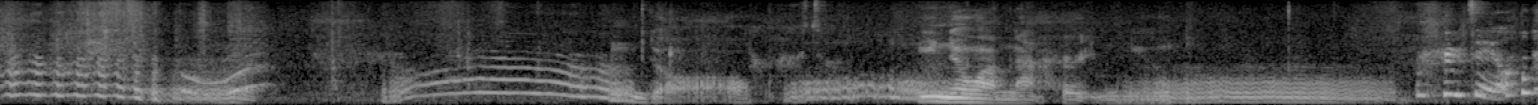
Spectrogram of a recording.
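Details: Star, a pet cat, growls while being picked up and held by her owner's dad; long drawn-out moaning growls rise and fall in arcs, broken by short pauses, with a man talking to her throughout.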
